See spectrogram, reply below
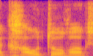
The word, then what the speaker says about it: Krautrock: Je prononce pas bien. Krautrock, c'est un...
